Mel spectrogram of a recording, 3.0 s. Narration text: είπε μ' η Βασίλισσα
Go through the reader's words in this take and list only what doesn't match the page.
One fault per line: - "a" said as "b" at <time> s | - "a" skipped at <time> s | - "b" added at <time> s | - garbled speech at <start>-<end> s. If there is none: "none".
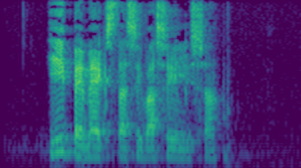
- "έκσταση" added at 0.9 s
